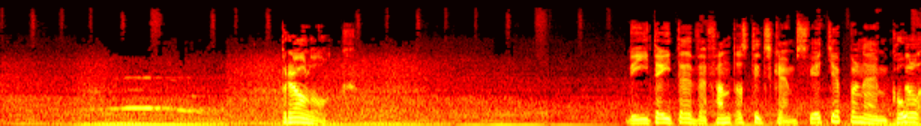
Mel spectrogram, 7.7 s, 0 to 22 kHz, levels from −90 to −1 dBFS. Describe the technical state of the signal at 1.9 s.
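Damaged data in the compressed stream at 1.87 s throws the decoder off its frames until it resyncs, leaving a brief chirp or blip in the sound.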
